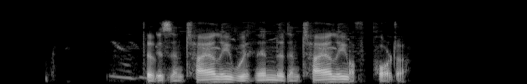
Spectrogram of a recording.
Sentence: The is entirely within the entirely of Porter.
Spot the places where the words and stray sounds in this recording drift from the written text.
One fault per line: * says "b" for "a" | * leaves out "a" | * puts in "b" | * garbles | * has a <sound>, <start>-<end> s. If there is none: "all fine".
all fine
